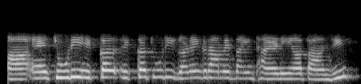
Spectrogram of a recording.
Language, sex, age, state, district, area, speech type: Sindhi, female, 30-45, Gujarat, Surat, urban, conversation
